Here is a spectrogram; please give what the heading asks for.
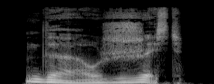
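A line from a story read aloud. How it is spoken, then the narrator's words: Breathed out, young man. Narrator (Russian): выдохнул парень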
